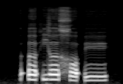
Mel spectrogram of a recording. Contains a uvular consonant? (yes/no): no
